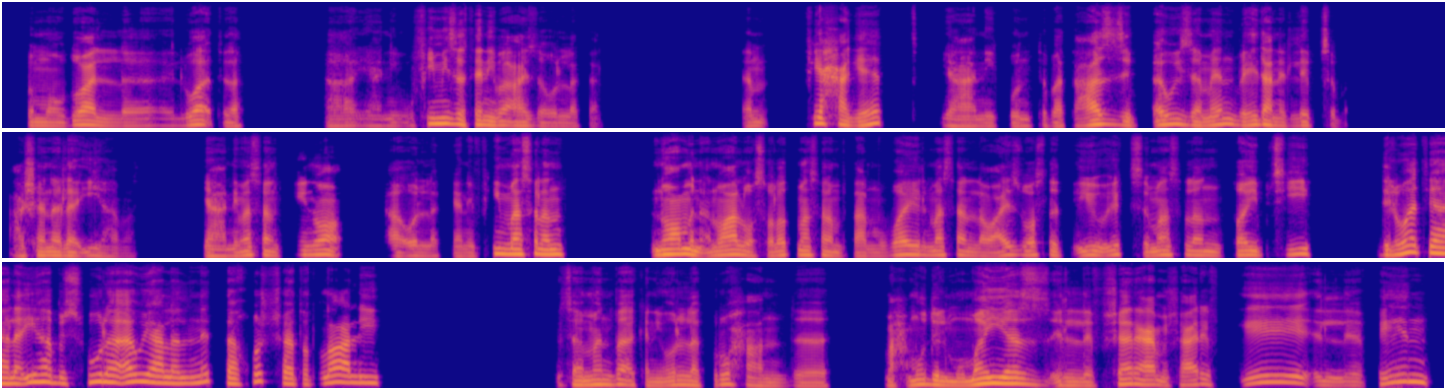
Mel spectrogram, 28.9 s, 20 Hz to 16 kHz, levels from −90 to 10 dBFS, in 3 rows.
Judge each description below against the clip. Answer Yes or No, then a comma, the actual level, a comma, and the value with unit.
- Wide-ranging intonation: Yes, wide, 6.2 semitones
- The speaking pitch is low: Yes, low, 120 Hz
